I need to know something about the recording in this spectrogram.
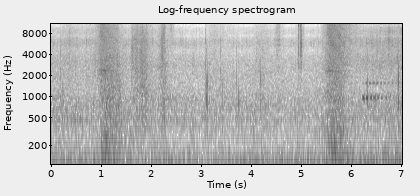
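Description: A blade whooshes through the air.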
